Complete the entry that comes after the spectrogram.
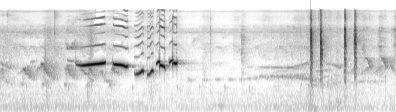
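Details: Female white-rumped shama singing to stir male shamas into song: a burst of loud, clear whistled notes, some sliding down, followed by a quiet pause and then a few sharp clicking notes.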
